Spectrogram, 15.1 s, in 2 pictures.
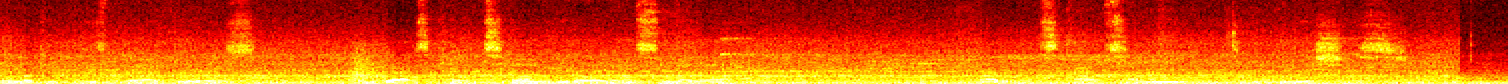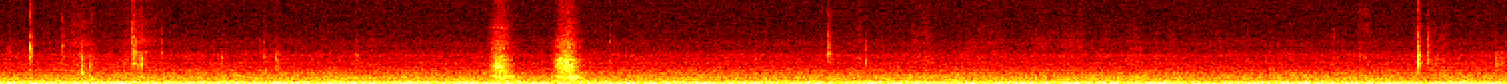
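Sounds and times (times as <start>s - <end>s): car engine rumble inside cabin: 7.3s - 15.0s.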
